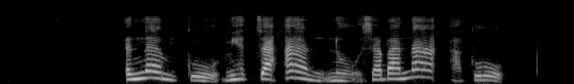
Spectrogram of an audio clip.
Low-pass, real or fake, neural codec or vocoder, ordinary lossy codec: 9.9 kHz; fake; vocoder, 22.05 kHz, 80 mel bands, WaveNeXt; Opus, 32 kbps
